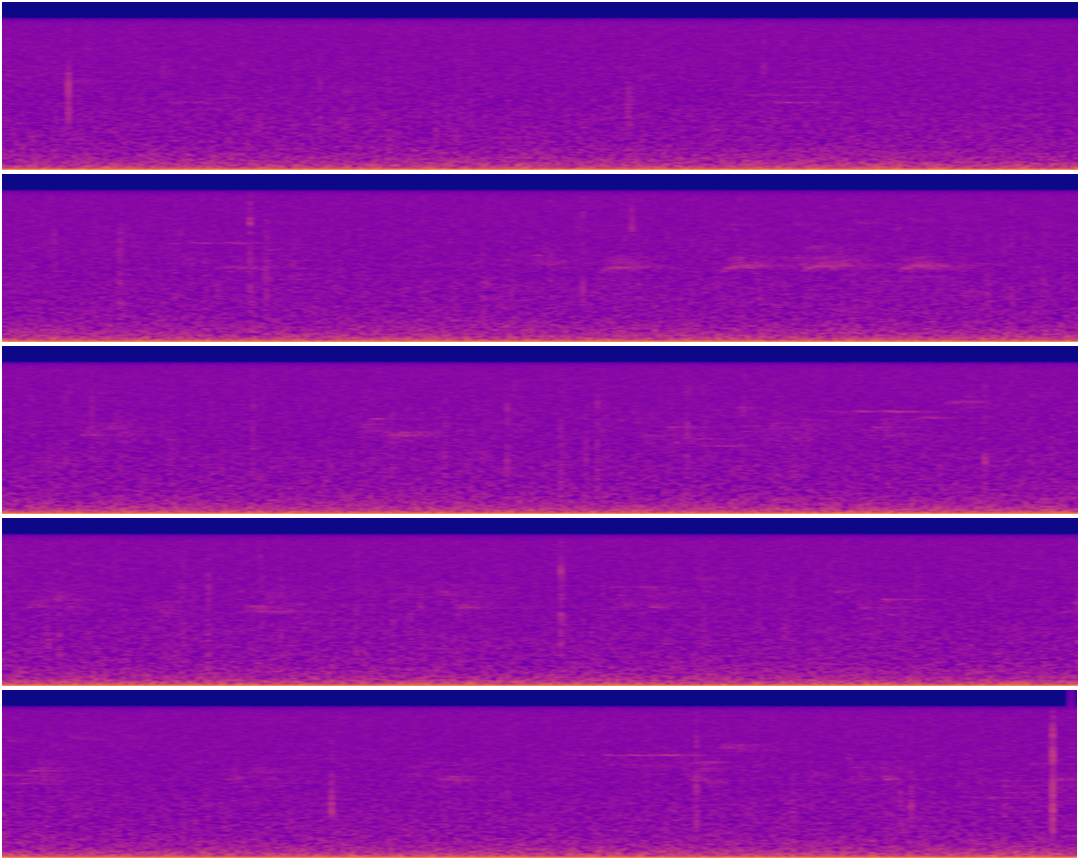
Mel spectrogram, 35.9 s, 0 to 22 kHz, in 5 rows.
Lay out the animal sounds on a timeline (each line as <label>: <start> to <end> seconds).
Red-eyed Vireo (Vireo olivaceus): 0.0 to 35.9 seconds
Wood Thrush (Hylocichla mustelina): 4.7 to 5.8 seconds
Black-throated Green Warbler (Setophaga virens): 8.0 to 9.1 seconds
Great Crested Flycatcher (Myiarchus crinitus): 11.0 to 13.6 seconds
Black-throated Green Warbler (Setophaga virens): 19.6 to 21.1 seconds
Black-throated Green Warbler (Setophaga virens): 32.6 to 33.9 seconds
